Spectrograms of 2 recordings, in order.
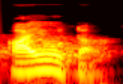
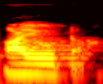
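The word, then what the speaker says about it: iota: হয় ছোট হাতের আই এটাকে বলা হয় আয়োটা আই ও টি এ বাংলায় যদি উচ্চারণ করো সেটা হবে আয়োটা বোঝা যাচ্ছে আই দিয়ে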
